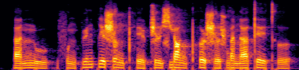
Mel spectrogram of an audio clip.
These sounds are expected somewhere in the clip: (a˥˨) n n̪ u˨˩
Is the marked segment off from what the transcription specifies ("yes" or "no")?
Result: yes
